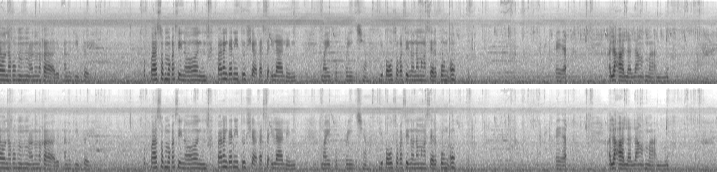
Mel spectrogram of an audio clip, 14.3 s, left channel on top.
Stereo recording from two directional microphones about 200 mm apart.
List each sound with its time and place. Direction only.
0.0 s speech: centre (ahead or behind)
3.0 s speech: centre (ahead or behind)
11.1 s speech: 10° right (ahead or behind)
